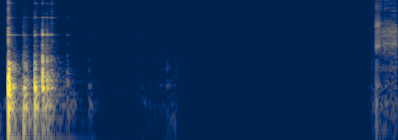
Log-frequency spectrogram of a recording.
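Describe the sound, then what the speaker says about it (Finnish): A glass of milk knocked over onto a breakfast table as a children's audio-story effect: a close, sharp cluster of clinking glass lasting about half a second, followed by silence. "häneltä tietysti kaatui maitolasi pöydälle"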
